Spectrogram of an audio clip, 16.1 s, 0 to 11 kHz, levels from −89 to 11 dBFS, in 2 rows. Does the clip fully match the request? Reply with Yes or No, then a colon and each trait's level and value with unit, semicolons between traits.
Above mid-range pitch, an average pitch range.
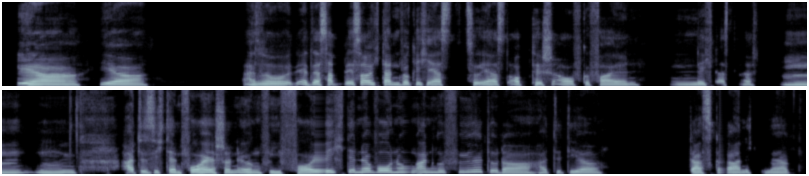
No: high, 210 Hz; narrow, 1.7 semitones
